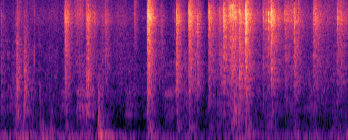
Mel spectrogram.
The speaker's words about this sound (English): My big spurred dog, Max, heard the food bowl getting poured, so he's running down for dinner right now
